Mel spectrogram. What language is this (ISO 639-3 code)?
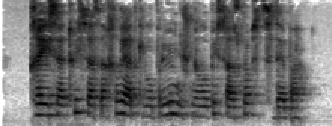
kat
